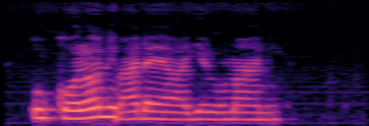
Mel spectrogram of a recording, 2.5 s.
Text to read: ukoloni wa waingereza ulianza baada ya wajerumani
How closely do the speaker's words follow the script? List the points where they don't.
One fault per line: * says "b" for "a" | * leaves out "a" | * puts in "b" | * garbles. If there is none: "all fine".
* leaves out "wa waingereza ulianza"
